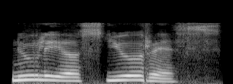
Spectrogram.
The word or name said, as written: nullius juris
